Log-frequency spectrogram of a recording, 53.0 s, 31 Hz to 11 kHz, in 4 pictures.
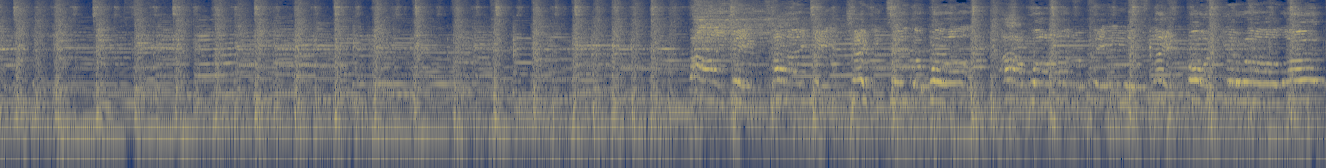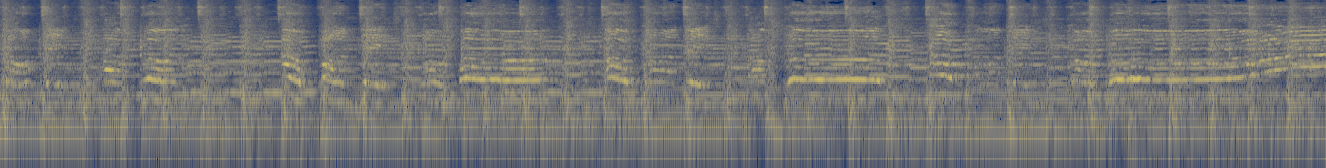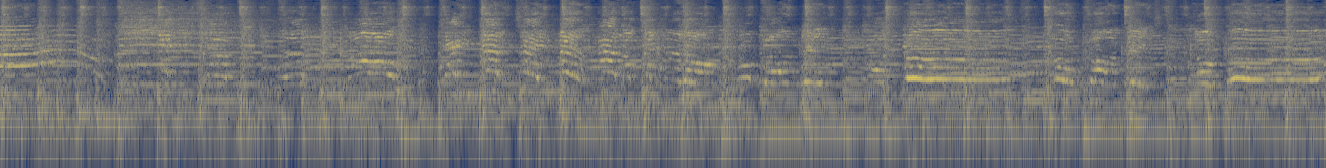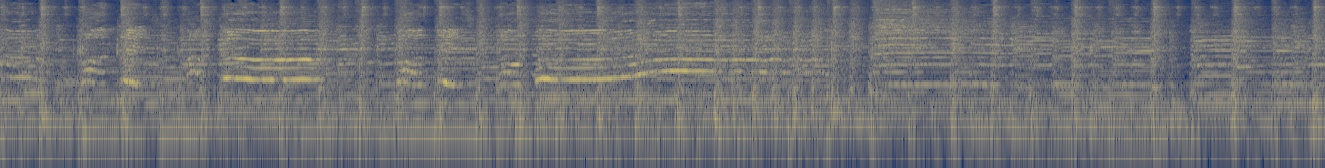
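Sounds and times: bass: 0.0 - 53.0
drums: 0.0 - 53.0
electric guitar: 0.0 - 53.0
tambourine: 0.0 - 53.0.

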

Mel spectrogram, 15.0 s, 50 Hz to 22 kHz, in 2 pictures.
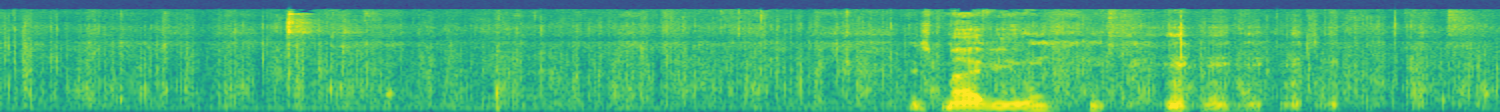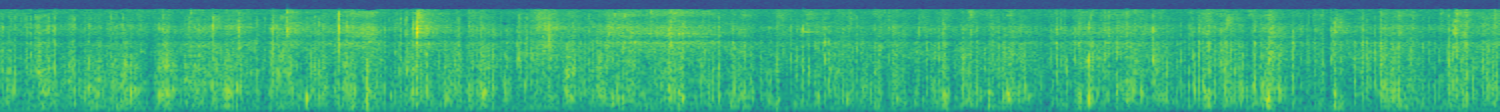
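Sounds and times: horse hooves on dirt: 0.0 - 15.0.

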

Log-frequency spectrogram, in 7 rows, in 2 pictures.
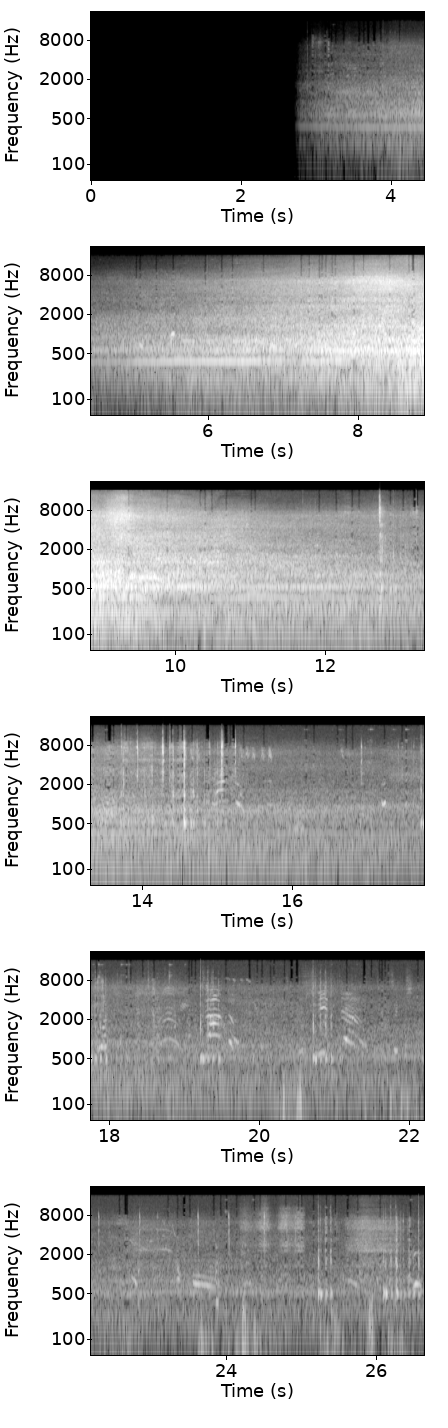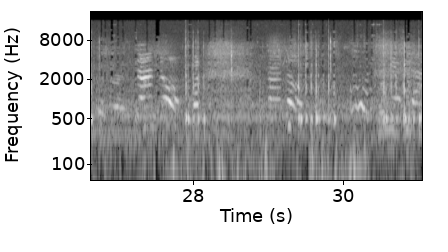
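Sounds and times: vehicle road noise passing: 2.9 - 31.0
sharp clicks and taps: 12.7 - 15.4, 22.3 - 25.5, 27.8 - 31.0.

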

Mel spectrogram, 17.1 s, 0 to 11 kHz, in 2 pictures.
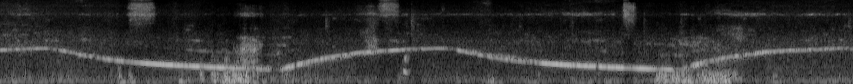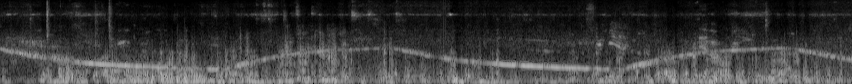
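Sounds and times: siren wailing: 0.0 - 17.0
vehicle engine rumbling: 0.0 - 17.0
wind noise: 0.0 - 17.0.

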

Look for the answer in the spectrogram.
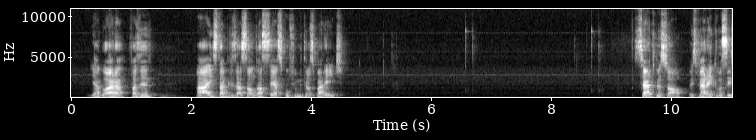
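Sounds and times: low electrical hum: 0.0 - 11.0
faint computer mouse clicks: 5.2 - 5.5, 6.6 - 6.8, 8.3 - 9.4.

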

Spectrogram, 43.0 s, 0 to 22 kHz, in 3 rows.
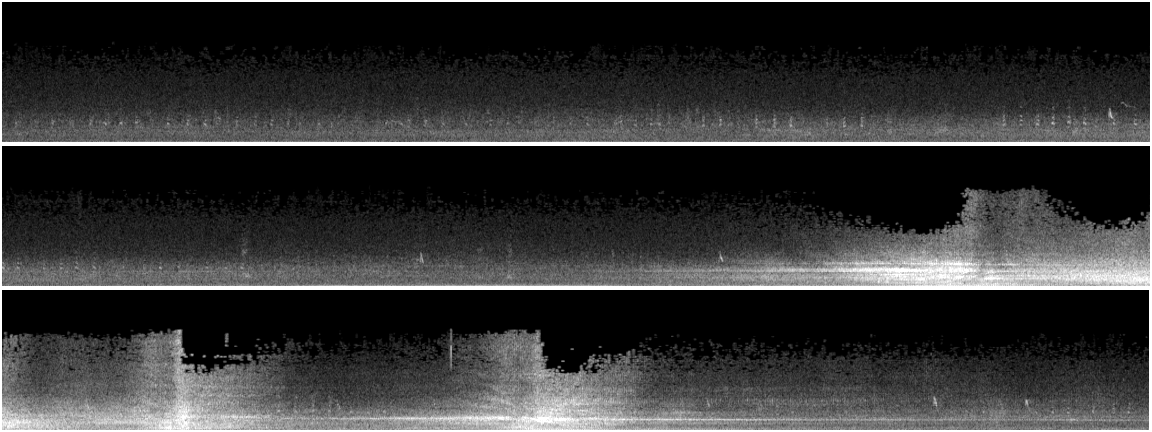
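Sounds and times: vehicles passing by: 0.0 - 43.0.

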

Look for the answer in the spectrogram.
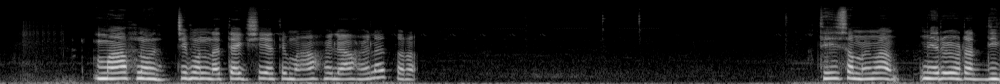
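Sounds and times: faint background hiss: 0.0 - 10.0
woman speaking: 0.9 - 4.2, 8.1 - 10.0.

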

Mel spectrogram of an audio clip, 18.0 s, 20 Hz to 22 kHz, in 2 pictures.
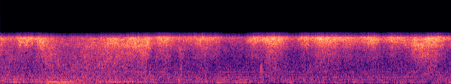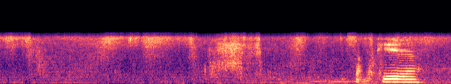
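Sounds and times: airbrush spraying hiss: 0.0 - 18.0.

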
